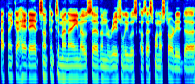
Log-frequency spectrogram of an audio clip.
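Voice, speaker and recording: In a very clean recording with a silent background and a dry, close sound with no echo, a man speaks with a very deep, low pitch and a Southern accent. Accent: fairly southern. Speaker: deck builder and industry consultant. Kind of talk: interview.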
